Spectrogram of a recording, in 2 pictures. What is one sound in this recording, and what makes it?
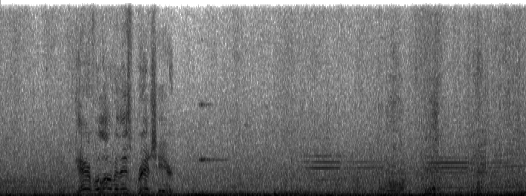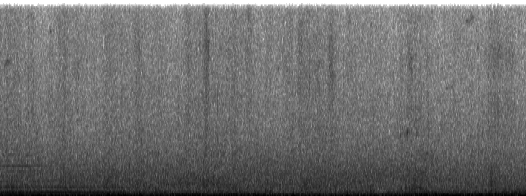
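Horses' hooves thud steadily on snow.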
